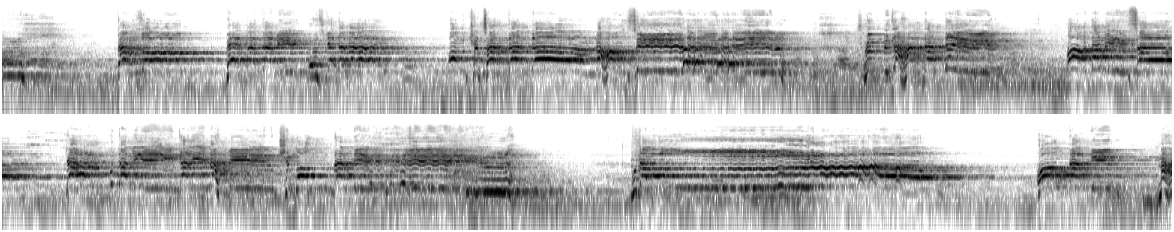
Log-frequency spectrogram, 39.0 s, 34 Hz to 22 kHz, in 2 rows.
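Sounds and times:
man singing unaccompanied: 0:01.9 - 0:13.3, 0:14.3 - 0:17.0, 0:17.8 - 0:19.9, 0:20.6 - 0:28.5, 0:30.0 - 0:35.6, 0:36.7 - 0:39.0.

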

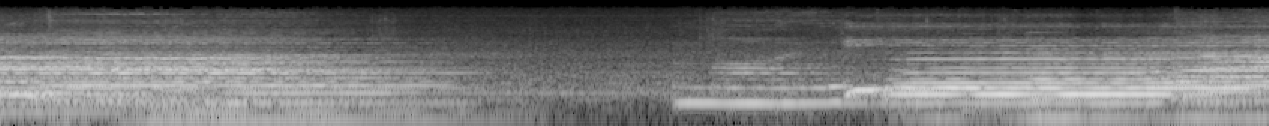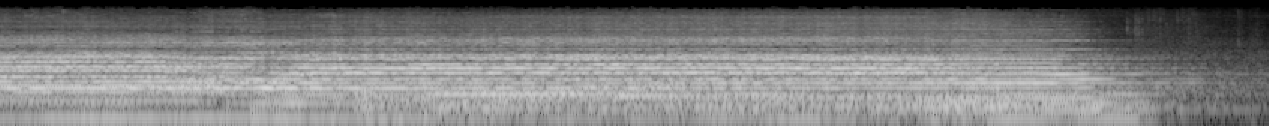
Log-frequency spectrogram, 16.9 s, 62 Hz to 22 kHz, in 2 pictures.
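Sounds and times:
sustained accompaniment chord: 0:00.0 - 0:04.5, 0:05.4 - 0:16.6
woman singing a held note: 0:04.5 - 0:08.3.

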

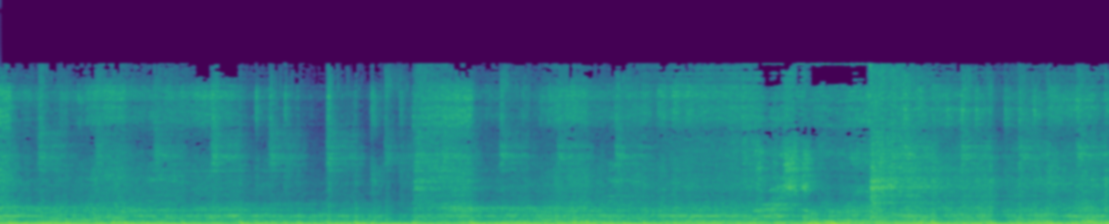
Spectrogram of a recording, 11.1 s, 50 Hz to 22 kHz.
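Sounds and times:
band playing industrial electronic music: 0:00.0 - 0:11.0
voice in music: 0:00.0 - 0:11.0.

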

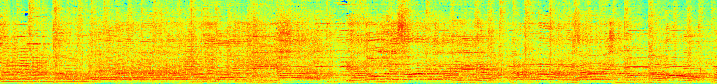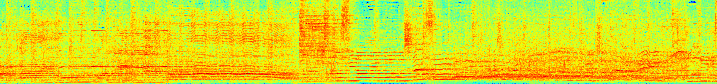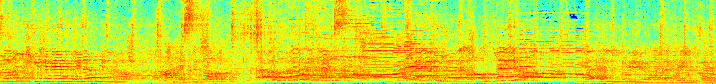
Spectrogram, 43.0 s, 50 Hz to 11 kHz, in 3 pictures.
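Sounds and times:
man singing into a microphone: 0:00.0 - 0:20.3
crowd cheering and singing along: 0:00.0 - 0:43.0
drums: 0:00.0 - 0:43.0
live band playing: 0:00.0 - 0:43.0
woman singing into a microphone: 0:21.0 - 0:23.5, 0:24.2 - 0:43.0.

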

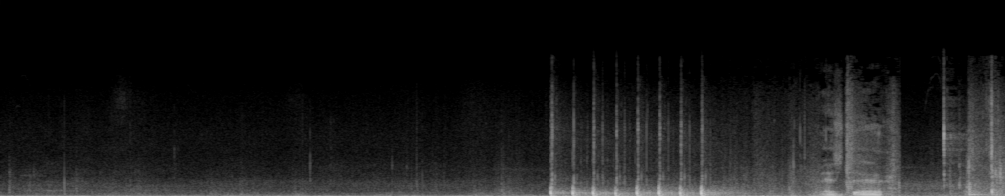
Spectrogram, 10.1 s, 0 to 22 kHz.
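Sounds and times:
knuckles knocking on door: 0:05.5 - 0:07.3.

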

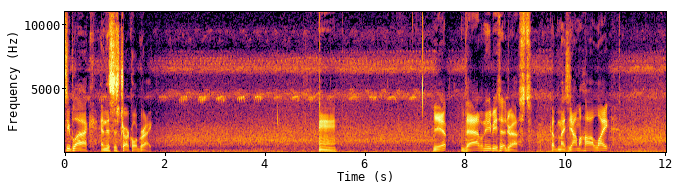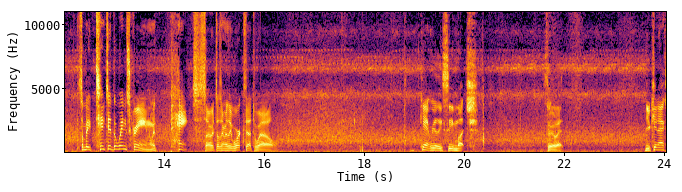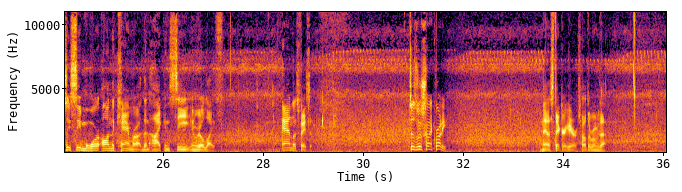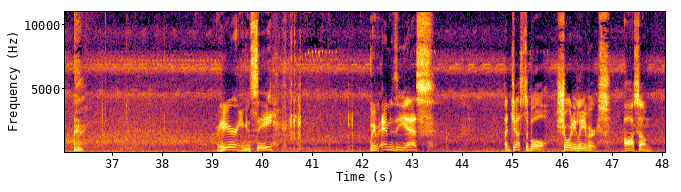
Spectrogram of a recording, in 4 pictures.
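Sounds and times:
steady hiss: 0:00.0 - 0:48.0
high-pitched insect chirring: 0:01.7 - 0:08.6, 0:34.5 - 0:45.8
high insect buzz: 0:01.8 - 0:09.7, 0:16.0 - 0:33.7, 0:34.3 - 0:45.9, 0:46.9 - 0:48.0
man humming: 0:05.1 - 0:05.5.

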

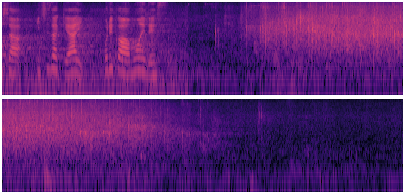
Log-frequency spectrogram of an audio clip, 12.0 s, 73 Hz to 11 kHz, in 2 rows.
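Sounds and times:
audience applauding: 0:03.2 - 0:09.4.

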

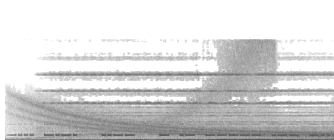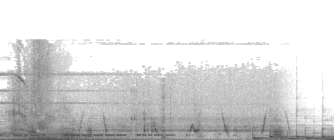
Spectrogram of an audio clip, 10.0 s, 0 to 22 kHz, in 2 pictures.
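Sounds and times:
electronic beeps: 0:00.1 - 0:09.6.

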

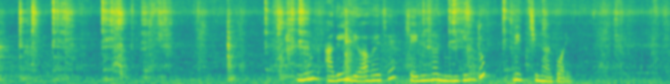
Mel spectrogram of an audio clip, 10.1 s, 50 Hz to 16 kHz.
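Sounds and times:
light sizzle of frying: 0:00.0 - 0:10.0
spatula scraping metal pan: 0:00.3 - 0:04.8, 0:06.2 - 0:08.2.

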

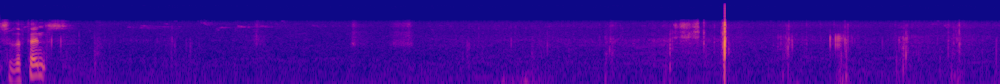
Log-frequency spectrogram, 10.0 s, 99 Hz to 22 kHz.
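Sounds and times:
footsteps on gravel: 0:00.6 - 0:02.7, 0:03.5 - 0:10.0.

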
